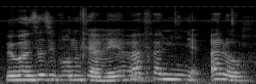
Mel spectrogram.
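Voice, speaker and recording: A young woman with a southwest French accent from Lot-et-Garonne, chatting casually and frankly to her camera with lots of filler pauses. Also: medium pitch, steady tone, darkish tone, slight background noise. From Lot-et-Garonne, southwest France. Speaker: YouTuber. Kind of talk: casual chat vlog.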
